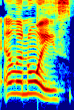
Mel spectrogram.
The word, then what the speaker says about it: Illinois: Just like me, when I went to Illinois, I was like, oh yeah, I live in Illinois. People looked at me like, drop the S. Since when is there a silent S in the English language? – Or what about when we drove through Arkansas?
